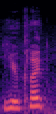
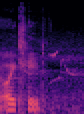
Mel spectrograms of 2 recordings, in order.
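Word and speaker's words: Euklid: and established the Primacy pretty sure that one's pronounced Euclid yes in English it is but in German we say oiklid foreign because we um like we we have a lot of diphthongs uh and like uh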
